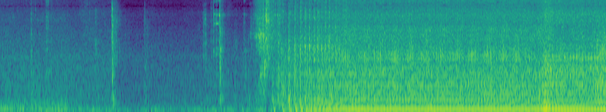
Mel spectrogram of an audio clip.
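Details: Lawnmower after draining old gas, refilling with fresh gas and refitting the carburetor bowl: a few pulls, then the engine catches and settles into a steady, even buzz with no misses or surging; running properly.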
